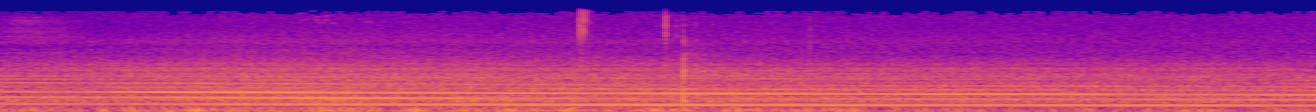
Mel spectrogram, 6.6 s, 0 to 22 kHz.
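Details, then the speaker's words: PWM-controlled extractor fan on a 3D printer enclosure running at reduced speed, about 2200 RPM at 26 degrees, easing lower as the temperature drops. A smooth, even hum drifting slowly lower in pitch: healthy reduced-speed running. "there we go the starting straight away but it's not full power"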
